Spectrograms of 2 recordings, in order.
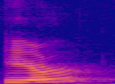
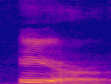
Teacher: I go like from the E sound to the schwa sound in one journey, ear. So I have to change the pronunciation of the vowel, the kind of the position of my tongue to produce this sound.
